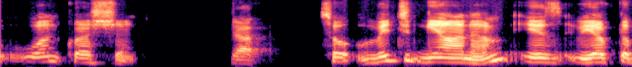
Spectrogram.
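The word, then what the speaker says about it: ज्ञानम्: So it has to be pronounced jnanam. Ja, nya together. Jnanam, one after the other.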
